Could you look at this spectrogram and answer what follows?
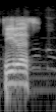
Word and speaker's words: Tidus: It's Tidus. Yeah. Just pronounce your own characters.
